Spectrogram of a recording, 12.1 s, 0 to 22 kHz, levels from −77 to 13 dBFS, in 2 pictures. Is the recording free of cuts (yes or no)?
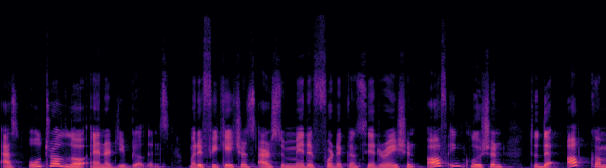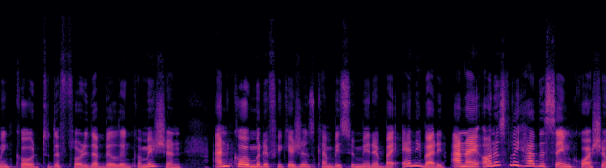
no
